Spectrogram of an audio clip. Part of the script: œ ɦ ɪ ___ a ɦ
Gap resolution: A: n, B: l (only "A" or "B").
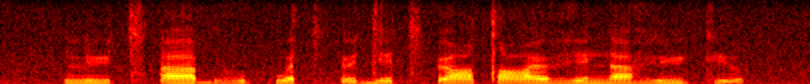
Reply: A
